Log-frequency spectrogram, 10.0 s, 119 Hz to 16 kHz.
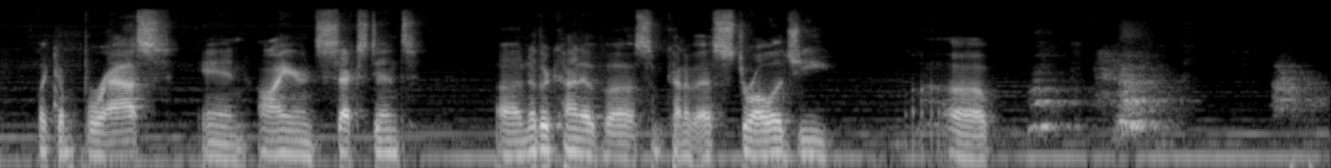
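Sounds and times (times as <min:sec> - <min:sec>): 
speech: 0:00.3 - 0:08.1
dogs barking: 0:06.9 - 0:08.9, 0:09.6 - 0:09.9.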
